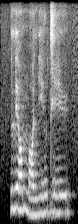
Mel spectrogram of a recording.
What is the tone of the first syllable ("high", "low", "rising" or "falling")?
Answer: high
